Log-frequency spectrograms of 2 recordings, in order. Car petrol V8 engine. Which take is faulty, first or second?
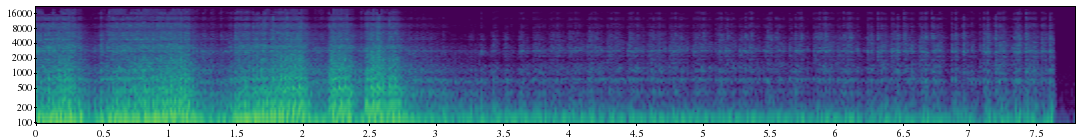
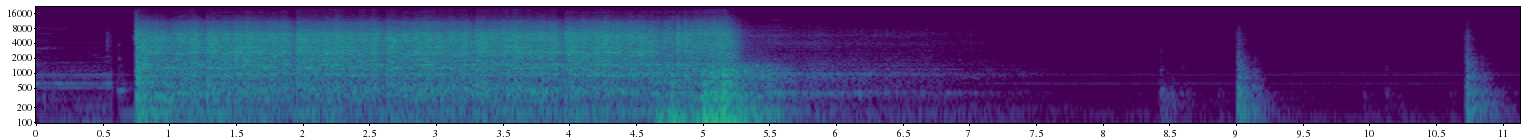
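second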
